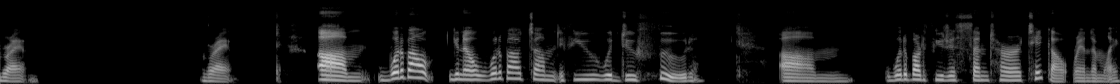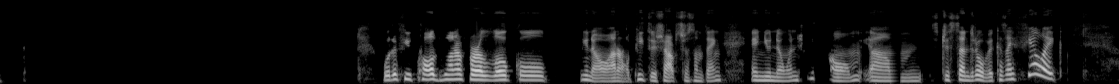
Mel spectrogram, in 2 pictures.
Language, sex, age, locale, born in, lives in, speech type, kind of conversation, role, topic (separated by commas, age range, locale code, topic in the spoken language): English, female, 45-49, en-US, United States, United States, conversation, advice, advisor, How can I support a friend who is going through a tough time without overstepping?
